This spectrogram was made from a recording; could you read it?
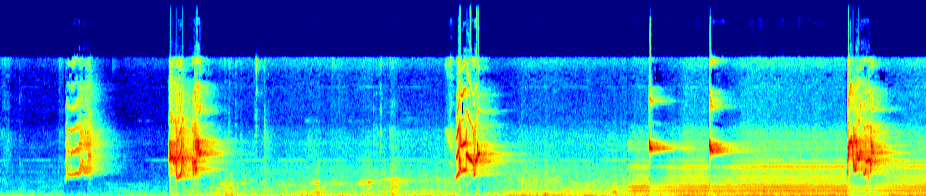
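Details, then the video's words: Lovebird chirps for coaxing a silent lovebird into song: a few sparse bright high chirps and short whistled notes, with a quiet hum in the background. "pancingan Lovebird macet bunyi"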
